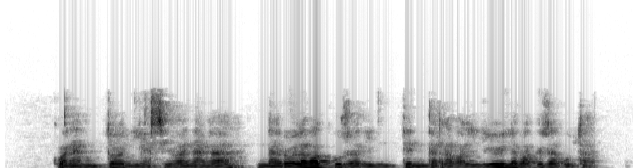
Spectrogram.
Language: Catalan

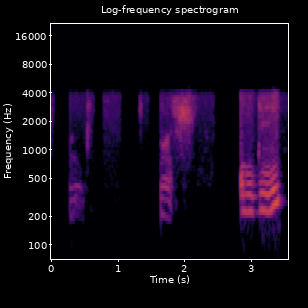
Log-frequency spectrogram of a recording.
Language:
Manipuri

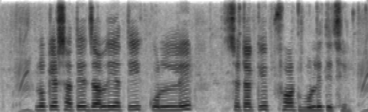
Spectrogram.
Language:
Bangla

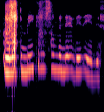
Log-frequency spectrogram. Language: Icelandic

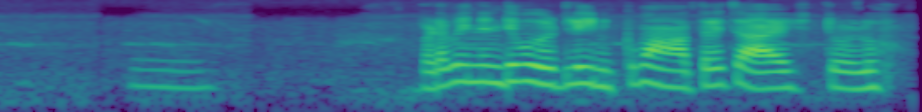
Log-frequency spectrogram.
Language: Malayalam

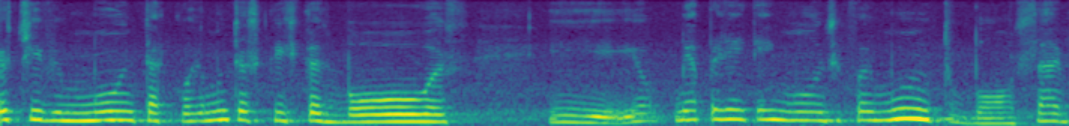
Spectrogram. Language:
Portuguese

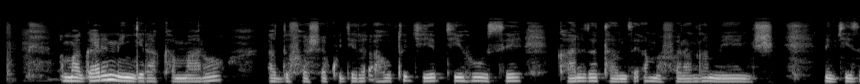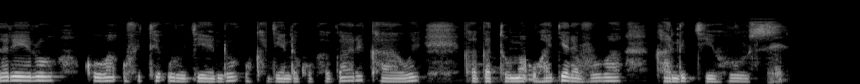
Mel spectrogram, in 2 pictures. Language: Kinyarwanda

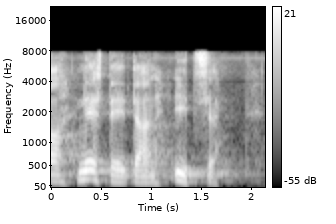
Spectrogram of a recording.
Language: Finnish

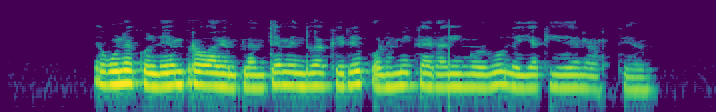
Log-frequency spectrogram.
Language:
Basque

